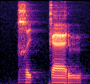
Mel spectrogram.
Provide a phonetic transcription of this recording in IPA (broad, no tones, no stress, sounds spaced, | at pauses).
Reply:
ʁ i kː æ ɾ ʉ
